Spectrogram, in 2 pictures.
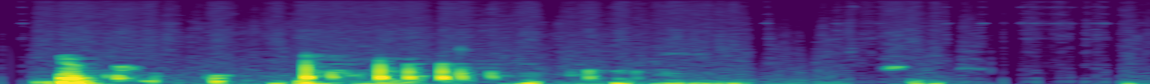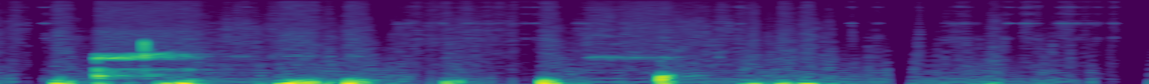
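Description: Soft, irregular gurgles and low rumbling bursts come in uneven clusters in a quiet room, fitting bowel sounds or stomach rumbling.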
